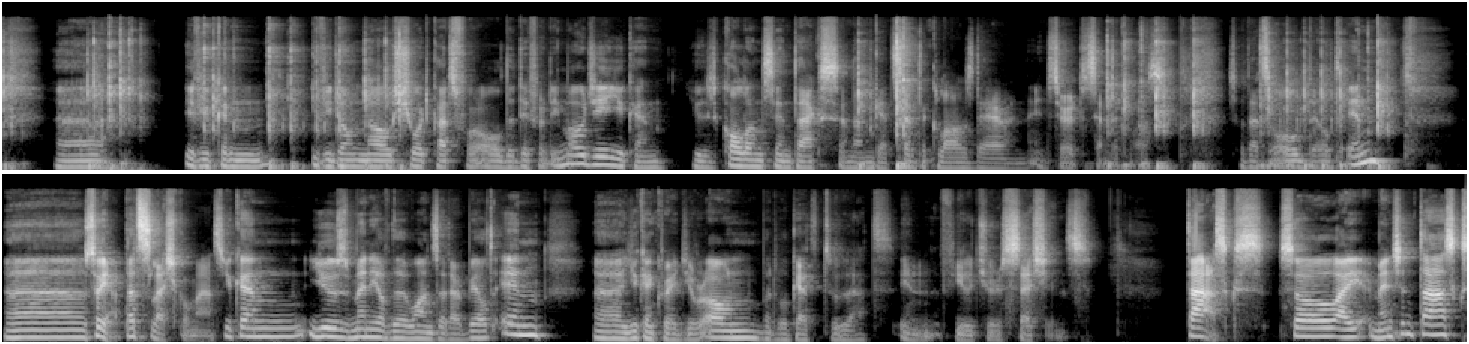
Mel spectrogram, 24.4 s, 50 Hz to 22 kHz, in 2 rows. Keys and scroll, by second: 1.7 BackSpace, 7.1 Down, 7.5 Return, 9.4 shift+Left, 9.6 Delete, 10.1 Delete, 10.6 shift+Down, 11.5 BackSpace.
